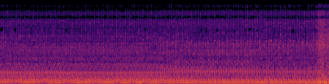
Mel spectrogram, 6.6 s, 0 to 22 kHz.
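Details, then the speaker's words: 1996 Dodge 2500 diesel, cold, no exhaust fitted, after stock HX35 turbo replacement and transmission swap, still burning off oil: low, uneven idle with a light tick riding on the clatter, engine shaking; owner says it always ticked when cold; rough cold idle. "you can see it's uh definitely shaking a little bit and uh this thing is always when it was cold it had a tick to it"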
